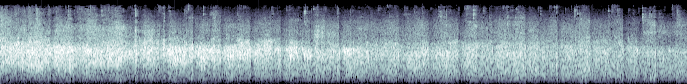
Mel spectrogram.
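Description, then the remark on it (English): Steady audience applause for panel guests fills the whole stretch, a dense wash of many hands clapping at an even, loud level that tapers only slightly toward the end. No one speaks over it. “So, I just want to give a round of applause to our lovely guests.”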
